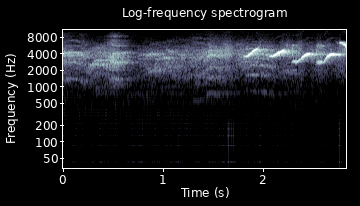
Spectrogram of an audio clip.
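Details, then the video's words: Double-collared seedeater from a licensed breeder, singing coleiro baiano style on 23 November 2019. A soft warbled start, then three or four loud, clear whistled notes that each slur upward and then down, close together. "COLEIRO BAIANO"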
